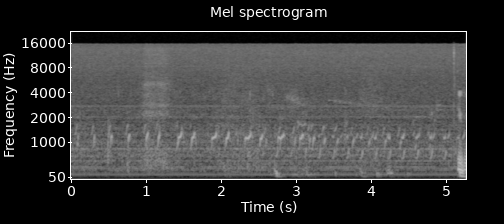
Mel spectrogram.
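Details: At sunrise on 29 February 2016 in Sabi Sand, South Africa, hornbills call near a safari vehicle: a fast, steady run of hollow clucking notes, several each second, over low vehicle rumble, with a short knock at the end.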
